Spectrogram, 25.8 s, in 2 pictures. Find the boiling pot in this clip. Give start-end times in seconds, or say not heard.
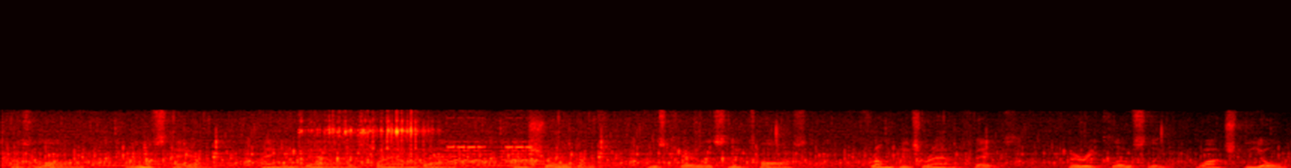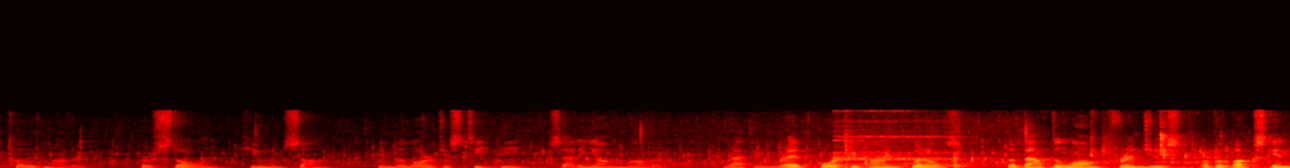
0.0-25.7.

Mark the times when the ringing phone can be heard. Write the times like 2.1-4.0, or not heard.
4.4-5.3, 21.2-22.6.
